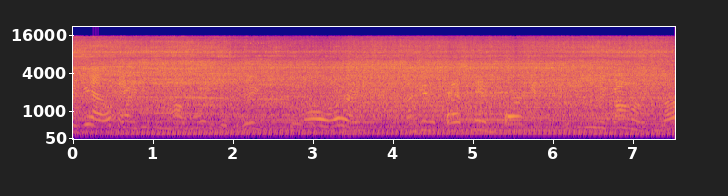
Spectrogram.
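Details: Husqvarna YTH1342XP 13 HP mower after fixing a bad PTO with a seized bearing, likely what stalled the engine: steady, even drone holding constant speed under load, no knocks or misses. Normal running.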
